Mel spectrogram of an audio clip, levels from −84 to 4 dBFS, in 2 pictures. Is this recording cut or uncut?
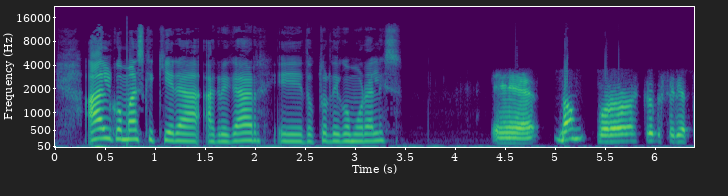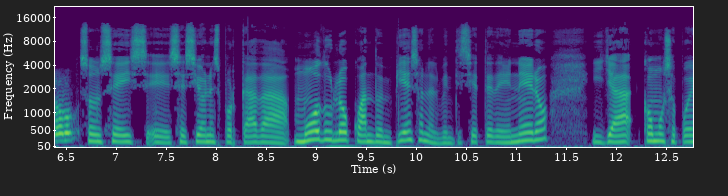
cut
